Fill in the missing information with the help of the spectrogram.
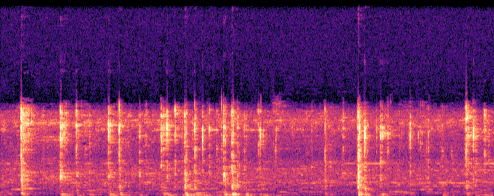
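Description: Typing on a computer keyboard: a run of irregularly spaced keystrokes with short pauses between them.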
